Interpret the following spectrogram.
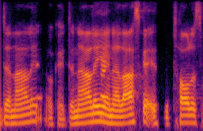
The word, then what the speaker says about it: Denali: the country at Denali or is that correct pronunciation Denali okay Denali in Alaska tallest mountain six thousand one hundred ninety eight meters in the u.s.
